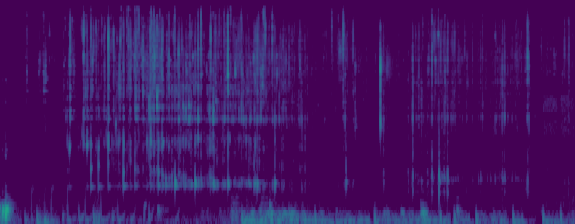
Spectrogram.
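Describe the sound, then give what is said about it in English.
Beer pours steadily into a glass, a soft gurgling trickle with faint drips and fizz, quiet, running for several seconds with no voices. “All right, so I'm going to pour it out. This is also another ASMR moment where I like to pour it out.”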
